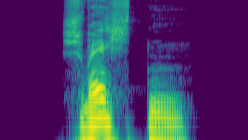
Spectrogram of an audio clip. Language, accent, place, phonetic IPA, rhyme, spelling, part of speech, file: German, Germany, Berlin, [ˈʃvɛçtn̩], -ɛçtn̩, schwächten, verb, De-schwächten.ogg
- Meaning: inflection of schwächen: 1. first/third-person plural preterite 2. first/third-person plural subjunctive II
